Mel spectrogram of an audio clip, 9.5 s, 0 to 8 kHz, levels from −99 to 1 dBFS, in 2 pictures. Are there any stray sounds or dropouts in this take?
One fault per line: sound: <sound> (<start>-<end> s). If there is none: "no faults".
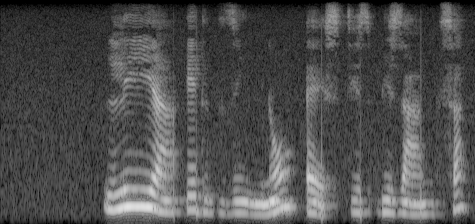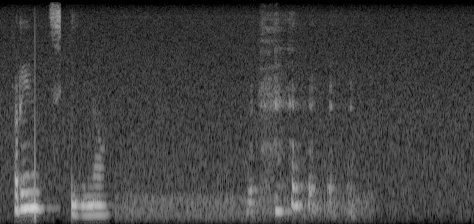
sound: dropout (5.3-5.5 s)
sound: laugh (7.2-8.3 s)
